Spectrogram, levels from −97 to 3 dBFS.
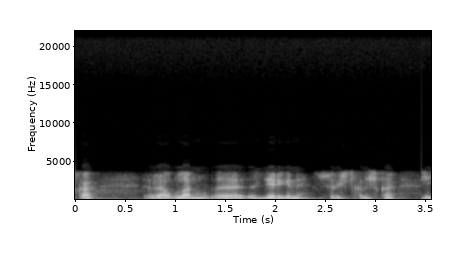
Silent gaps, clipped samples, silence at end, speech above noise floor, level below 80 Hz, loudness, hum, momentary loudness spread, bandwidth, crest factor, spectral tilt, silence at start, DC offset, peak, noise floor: none; under 0.1%; 0 s; 24 dB; -44 dBFS; -26 LUFS; none; 11 LU; 3.9 kHz; 22 dB; -10 dB/octave; 0 s; under 0.1%; -4 dBFS; -49 dBFS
